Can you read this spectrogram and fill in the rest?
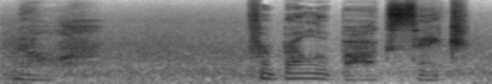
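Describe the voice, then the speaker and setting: A woman's voice: fairly low pitch, steady tone, slow pace, very noisy. A woman playing a tough young female fighter in a video game cutscene, plain-spoken, guarded and terse. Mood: brisk resolve. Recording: orchestral music behind. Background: orchestral string music.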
